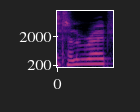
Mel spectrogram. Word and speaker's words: Telluride: Telluride Filmfestival, heißt das so, ja.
